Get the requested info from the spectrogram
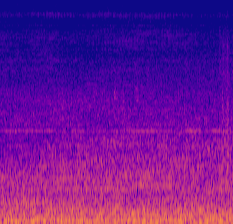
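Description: Street ambience: a steady low rumble of passing road traffic.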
